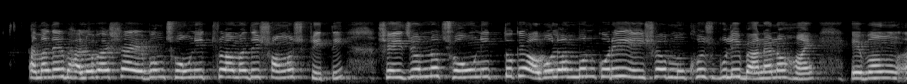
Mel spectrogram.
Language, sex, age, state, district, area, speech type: Bengali, female, 18-30, West Bengal, Purulia, urban, spontaneous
